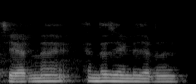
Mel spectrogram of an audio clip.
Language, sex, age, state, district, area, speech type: Malayalam, male, 30-45, Kerala, Palakkad, rural, spontaneous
